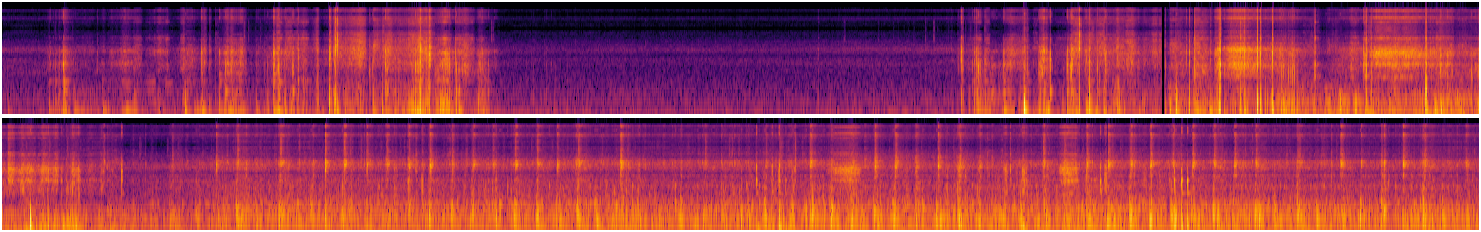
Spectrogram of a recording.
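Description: Knocking and clattering from the camera being handled, stopping for a few seconds, then a car engine running steadily, with small clicks over it.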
